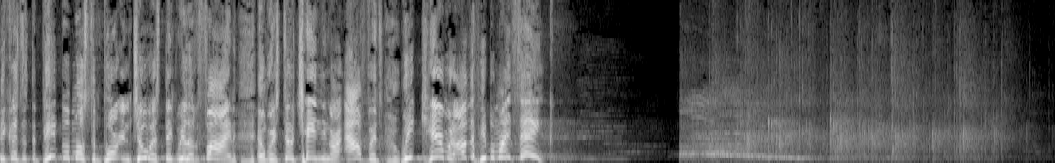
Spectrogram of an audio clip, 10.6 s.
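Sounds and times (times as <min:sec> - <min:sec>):
speech: 0:00.0 - 0:05.6
audience clapping: 0:06.8 - 0:10.5
crowd cheering: 0:06.8 - 0:10.5.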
